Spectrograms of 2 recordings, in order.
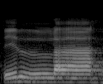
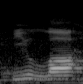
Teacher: Pasti lam jalalah itu dibaca tarkik atau tipis.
